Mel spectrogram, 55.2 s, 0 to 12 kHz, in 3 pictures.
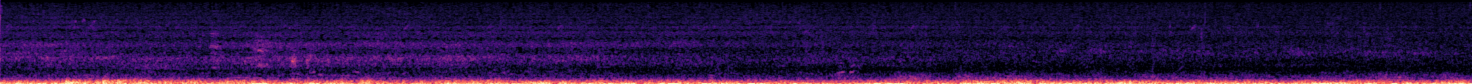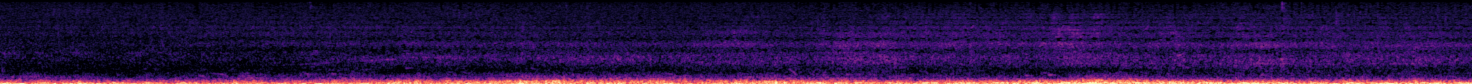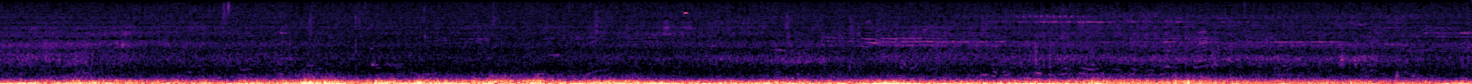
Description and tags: Distant Thunderstorm
Just my luck: the gear ready to record that distant thunder, which has been going on for quiet a while, when this bloke arrived with a "bike-radio"! Sad! Primo EM172 microphones into Sony PCM-D50.
field-recording, radio, rumble, thunder, thunderstorm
